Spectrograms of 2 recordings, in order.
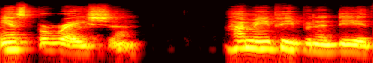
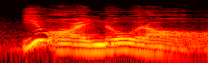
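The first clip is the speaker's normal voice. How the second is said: heavy, put-on, laid-on, very sarcastic tone; 4 semitones lower, 17 dB quieter than usual. Retelling what people always say to the speaker: imitating a very sarcastic remark. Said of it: "in a very sarcastic manner".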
